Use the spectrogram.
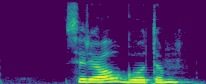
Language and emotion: Russian, neutral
